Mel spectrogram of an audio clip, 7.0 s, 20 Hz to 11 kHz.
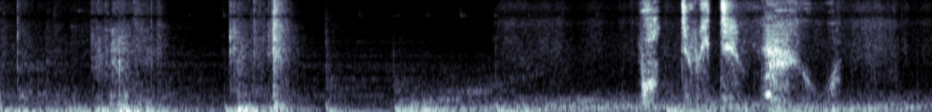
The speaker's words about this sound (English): We hadn't taken more than 5 paces before the door to the elevator slid shut and descended, leaving us in total darkness.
